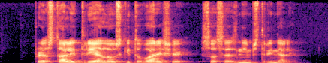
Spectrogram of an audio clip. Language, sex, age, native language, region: Slovenian, male, 18-29, Slovenian, Drava region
